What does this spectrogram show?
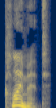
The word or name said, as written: climate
